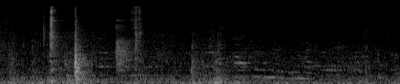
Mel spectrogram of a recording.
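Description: Two sharp clacks close together about half a second in, from luggage and a door being handled at a doorway, with faint voices behind.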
